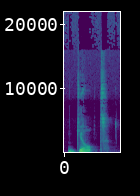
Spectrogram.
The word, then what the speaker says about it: gilt: Word number nine, guilt. Guilt. This is spelt G-I-L-T. It sounds the same as the word guilt, G-U-I-L-T, but this is a different word, different meaning.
